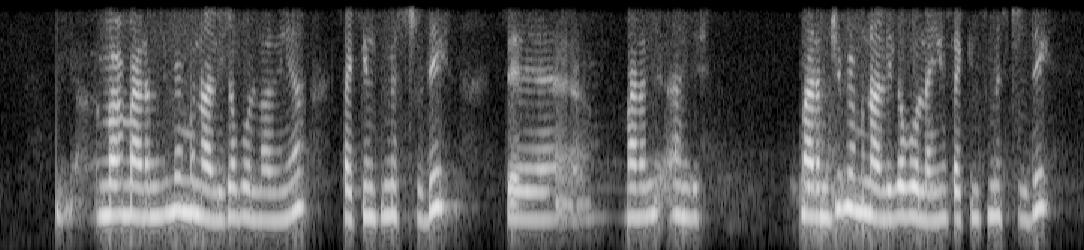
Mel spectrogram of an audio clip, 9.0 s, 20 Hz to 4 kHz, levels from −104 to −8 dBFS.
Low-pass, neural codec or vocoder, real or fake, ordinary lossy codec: 3.6 kHz; none; real; none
